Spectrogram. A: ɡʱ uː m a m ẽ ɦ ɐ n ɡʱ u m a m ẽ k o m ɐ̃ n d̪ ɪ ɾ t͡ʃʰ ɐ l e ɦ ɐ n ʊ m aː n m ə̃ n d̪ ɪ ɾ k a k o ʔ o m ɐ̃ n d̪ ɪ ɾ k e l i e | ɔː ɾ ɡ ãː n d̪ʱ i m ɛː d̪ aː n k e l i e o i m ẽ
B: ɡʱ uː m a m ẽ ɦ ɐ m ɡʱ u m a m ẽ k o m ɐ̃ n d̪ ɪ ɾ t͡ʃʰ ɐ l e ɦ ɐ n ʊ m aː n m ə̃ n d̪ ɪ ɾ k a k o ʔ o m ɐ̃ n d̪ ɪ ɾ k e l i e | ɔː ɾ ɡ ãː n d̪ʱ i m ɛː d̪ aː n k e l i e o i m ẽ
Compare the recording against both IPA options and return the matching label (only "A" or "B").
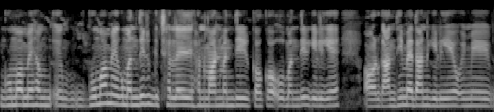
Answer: B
